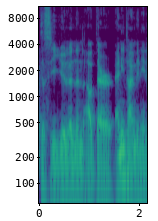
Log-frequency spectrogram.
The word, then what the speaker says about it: Ylönen: Okay, Trizak mentions Ylönen, which, okay, that's how you actually say his name, but I mess it up every time.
